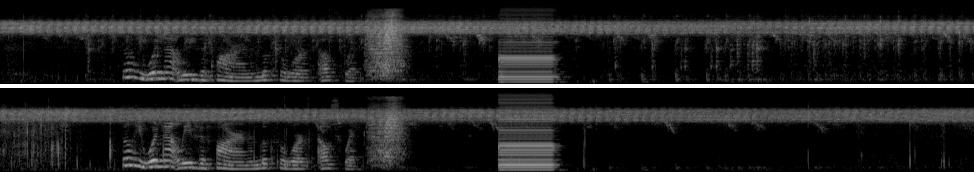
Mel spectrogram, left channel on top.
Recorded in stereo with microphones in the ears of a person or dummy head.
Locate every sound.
1.2 s a woman speaking: 60° right (ahead or behind), 2.5 m
3.6 s tearing paper: 70° left (ahead or behind), 3.5 m
5.0 s a buzzer: 20° right (ahead or behind), 1.5 m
